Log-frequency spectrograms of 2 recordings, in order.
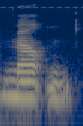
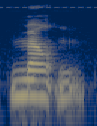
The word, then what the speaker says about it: mountain: really crisp and heard it often takes on a sound similar to the D I find it more as a stop than a sound itself mount mmm mountain now the thing that's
